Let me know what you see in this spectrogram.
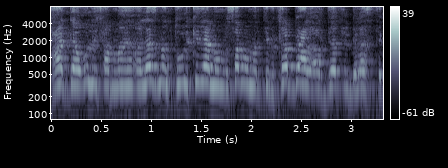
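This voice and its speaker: High female voice over clearly audible background noise. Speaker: home poultry vlogger. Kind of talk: casual vlog talk.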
